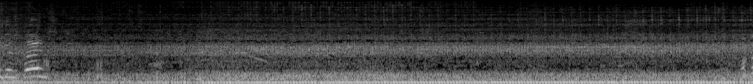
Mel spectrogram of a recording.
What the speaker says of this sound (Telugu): పక్క పొలంలో ట్రాక్టర్ వెళ్తా ఉంది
